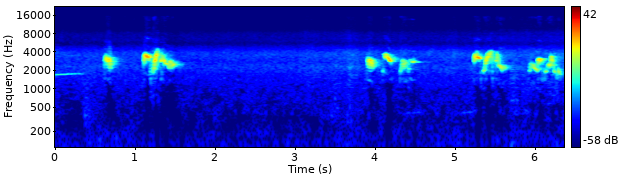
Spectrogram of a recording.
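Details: Red-whiskered bulbul song in three separated bursts of quick, bright, chirpy warbled notes, each bunch lasting under a second, with long quiet pauses between them.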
